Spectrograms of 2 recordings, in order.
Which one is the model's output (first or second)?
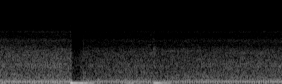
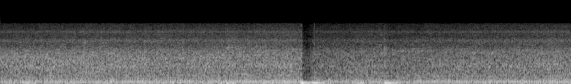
second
